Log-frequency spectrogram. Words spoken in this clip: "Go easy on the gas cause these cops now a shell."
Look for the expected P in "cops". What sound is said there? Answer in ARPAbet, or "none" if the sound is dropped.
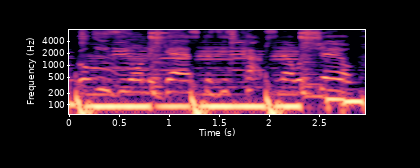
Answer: P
